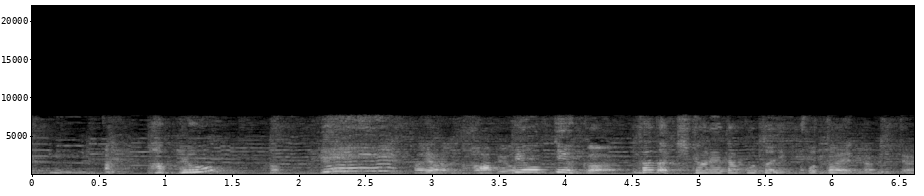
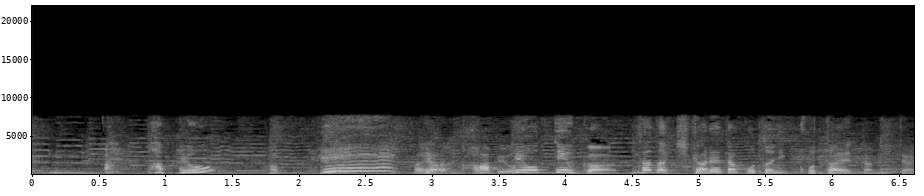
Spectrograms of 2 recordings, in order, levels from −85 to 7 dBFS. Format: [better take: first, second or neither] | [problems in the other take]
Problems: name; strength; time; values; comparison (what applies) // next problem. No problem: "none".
second | room echo; dies away in 0.7 s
